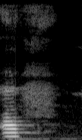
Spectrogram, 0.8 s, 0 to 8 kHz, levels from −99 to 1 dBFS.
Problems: constant background noise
